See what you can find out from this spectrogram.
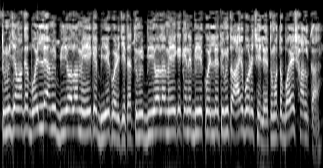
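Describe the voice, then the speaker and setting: A man's voice: extremely high pitch, fairly even intonation, racing, a bit bright. A man voicing a generous, inquisitive village householder in a comic cartoon, insistent and chatty. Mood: curious, probing. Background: music.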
